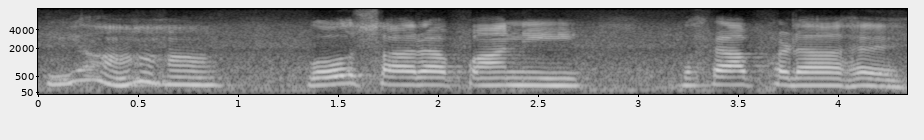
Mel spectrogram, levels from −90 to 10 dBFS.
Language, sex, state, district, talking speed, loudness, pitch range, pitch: Hindi, female, Haryana, Jhajjar, 95 wpm, -14 LUFS, 215-235 Hz, 225 Hz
